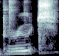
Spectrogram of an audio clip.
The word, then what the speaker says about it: Brut: Is pronounced brute.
